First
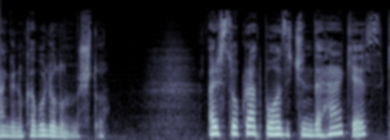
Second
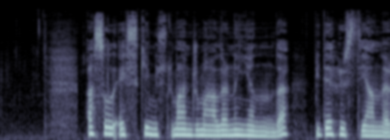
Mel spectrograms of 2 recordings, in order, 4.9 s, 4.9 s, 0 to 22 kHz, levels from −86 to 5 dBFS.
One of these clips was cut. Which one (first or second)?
second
